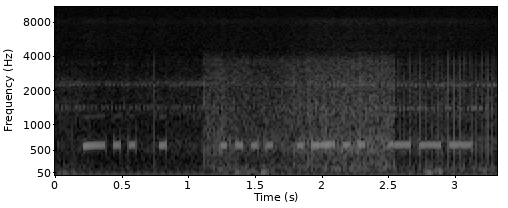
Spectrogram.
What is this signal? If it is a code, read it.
Morse code, heard as a keyed tone, about 21 wpm, 590 Hz, with noise. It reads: DE HLO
